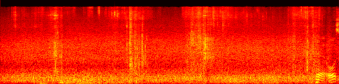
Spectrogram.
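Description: Stones clack and pebbles crunch as rocks are handled up close.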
